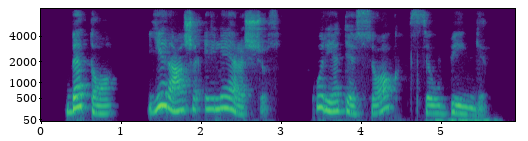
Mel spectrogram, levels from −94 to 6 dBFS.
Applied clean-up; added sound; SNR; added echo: neural mask model Resemble Enhance denoiser.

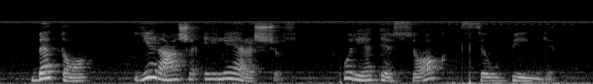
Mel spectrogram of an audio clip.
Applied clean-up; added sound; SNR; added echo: none; Cricket; 13 dB; none.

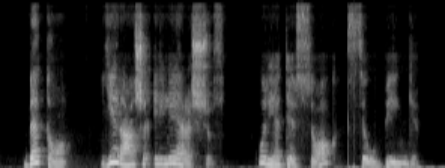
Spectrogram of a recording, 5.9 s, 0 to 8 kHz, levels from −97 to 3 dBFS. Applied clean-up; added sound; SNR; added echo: neural mask model DeepFilterNet 3.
